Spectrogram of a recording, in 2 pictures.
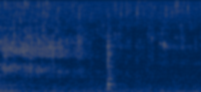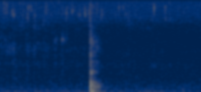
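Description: Near silence, with a faint trickle of whey draining through cheesecloth into a bowl that fades out over the first second. A faint click comes between one and two seconds in, and a single soft thump about four and a half seconds in.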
